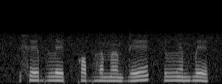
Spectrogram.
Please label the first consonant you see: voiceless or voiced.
voiceless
